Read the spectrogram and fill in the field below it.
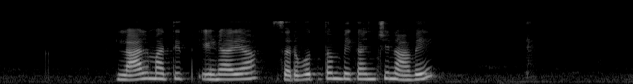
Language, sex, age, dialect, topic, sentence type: Marathi, female, 31-35, Standard Marathi, agriculture, question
